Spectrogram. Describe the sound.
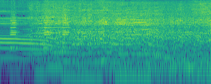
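Steady low engine rumble and road noise from inside a moving vehicle in city traffic in Osorno, with voices talking over it.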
